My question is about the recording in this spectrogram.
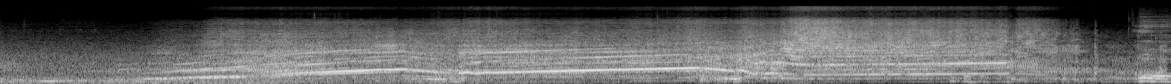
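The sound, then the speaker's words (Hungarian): A powerful Lamborghini Countach engine revs and accelerates on a street, its pitch climbing through several gear shifts before a loud pass; no one speaks over the roaring, high-revving exhaust. “Tehát, hogyha valaki hozzáképzeli a Countacht, akkor az együtt ez többet ad.”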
